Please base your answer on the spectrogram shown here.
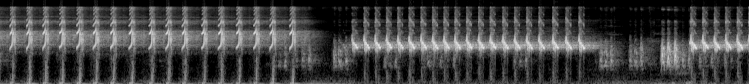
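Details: A black-winged starling sings vigorously, with fill-in phrases, for training other birds and coaxing them into song. Bursts of rapid, evenly repeated sharp notes alternate with lower buzzy chattering series, broken by brief pauses.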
